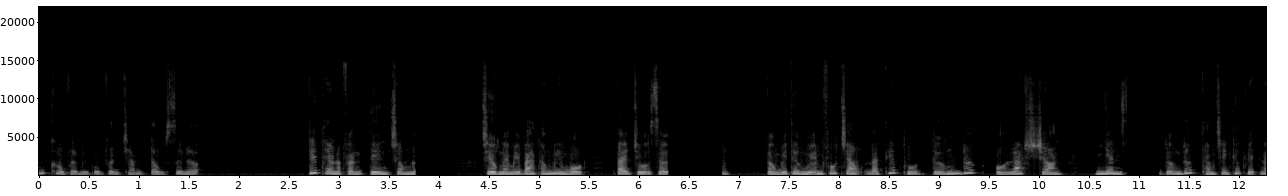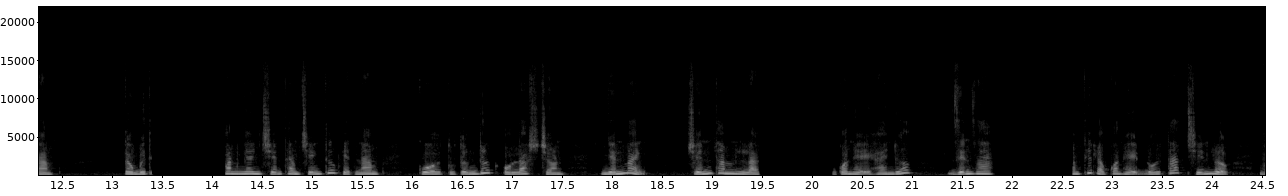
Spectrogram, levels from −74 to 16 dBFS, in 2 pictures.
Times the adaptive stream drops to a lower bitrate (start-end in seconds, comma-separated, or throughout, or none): none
